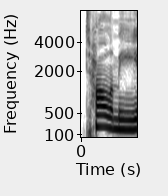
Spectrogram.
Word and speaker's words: Ptolemy: Ptolemy, yeah. – I'm sure the P is silent.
